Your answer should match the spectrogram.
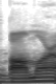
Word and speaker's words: Baltimore: There's no T in his Baltimore.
